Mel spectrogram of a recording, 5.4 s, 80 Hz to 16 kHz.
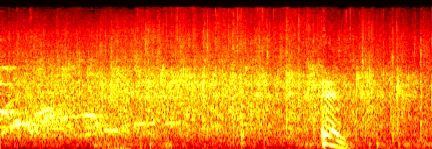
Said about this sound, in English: Now that's 15 claps and there's 1,000 people here. You gonna clap or not?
